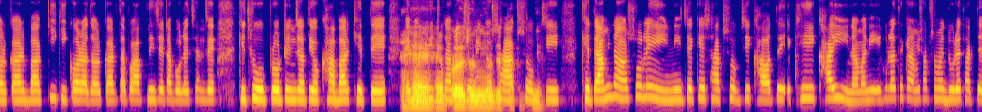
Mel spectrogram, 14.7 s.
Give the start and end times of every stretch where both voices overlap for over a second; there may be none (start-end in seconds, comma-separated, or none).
6.1-8.1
